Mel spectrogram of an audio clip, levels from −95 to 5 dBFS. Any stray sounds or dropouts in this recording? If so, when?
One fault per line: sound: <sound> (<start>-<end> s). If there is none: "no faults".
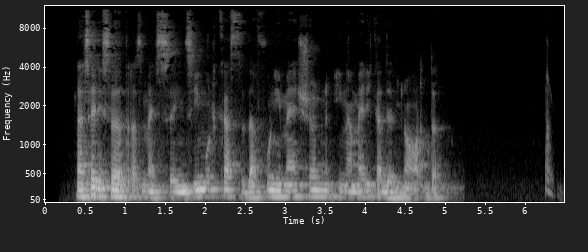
sound: chirp (6.2-6.4 s)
